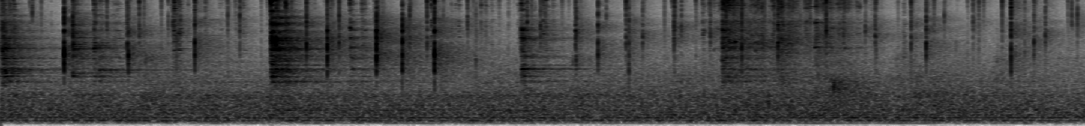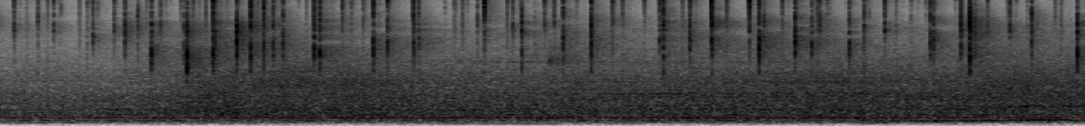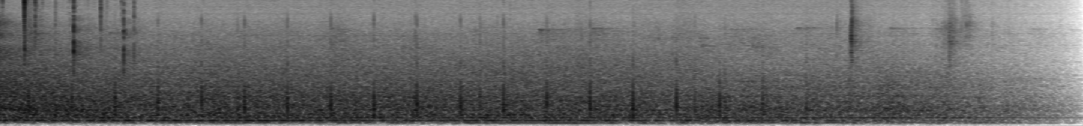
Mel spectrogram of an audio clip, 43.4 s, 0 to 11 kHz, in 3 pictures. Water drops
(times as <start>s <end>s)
0.0s 33.5s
